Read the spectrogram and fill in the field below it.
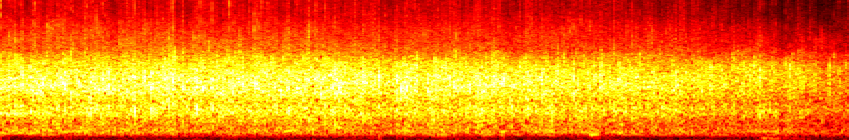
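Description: Sustained audience applause fills a hall at an MLK holiday observance in Madison and Dane County, a dense, steady wash of many hands clapping that fades slightly toward the end, with no voices over it.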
